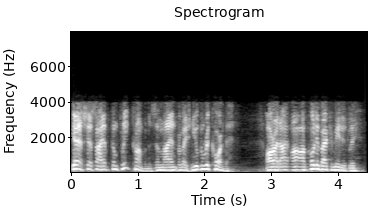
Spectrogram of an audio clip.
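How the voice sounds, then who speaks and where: An actor playing a steady male officer in a 1950s radio drama, talking in a calm, reassuring way. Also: on the high side, racing, narrow, tinny audio, a little hiss or hum, natural voice. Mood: firm. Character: steady male officer running a rocket test. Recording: thin 1950s radio transcription.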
